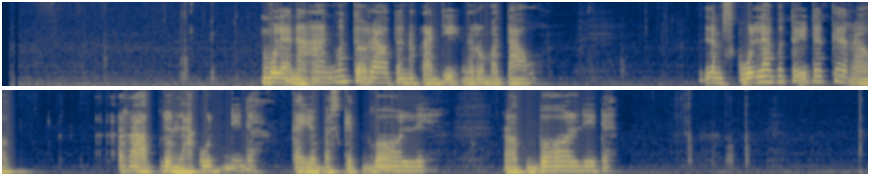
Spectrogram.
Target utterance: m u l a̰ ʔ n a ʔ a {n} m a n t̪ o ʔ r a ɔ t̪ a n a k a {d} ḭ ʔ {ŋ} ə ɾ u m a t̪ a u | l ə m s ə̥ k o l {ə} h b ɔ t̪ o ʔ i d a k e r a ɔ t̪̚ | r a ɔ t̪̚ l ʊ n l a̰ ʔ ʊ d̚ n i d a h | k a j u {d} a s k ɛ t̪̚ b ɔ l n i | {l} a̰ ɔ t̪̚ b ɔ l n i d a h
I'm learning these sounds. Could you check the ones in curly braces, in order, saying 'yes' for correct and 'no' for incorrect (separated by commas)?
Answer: yes, yes, yes, no, no, no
